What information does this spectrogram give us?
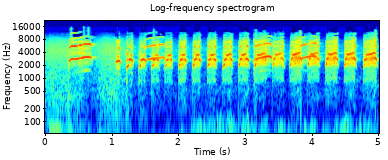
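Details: Osprey at a live-camera nest in Satakunta, Finland, 2022, begging for fish: a rapid series of short, sharp, whistled notes with upward-bending tones, repeated about four times a second after an opening longer cry.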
